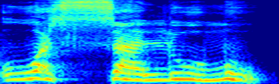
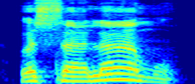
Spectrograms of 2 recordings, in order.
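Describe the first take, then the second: First: The vowel after the l sounds like u. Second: The vowel after the l sounds like a. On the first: The speaker calls it wrong. "dijadikannya gini... didamahkan" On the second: The speaker calls it right. "Tadi kan gini. Ini kan gini"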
